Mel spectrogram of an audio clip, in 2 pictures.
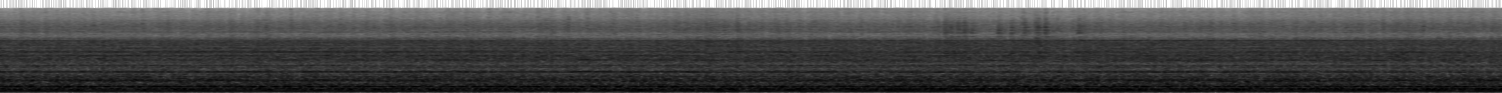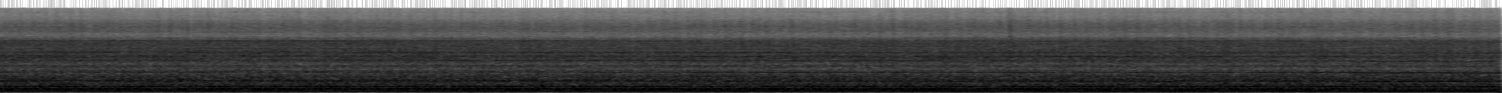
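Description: Tractor engine running steadily while pulling and driving a round baler through a hay field, the baler's pickup and chamber turning with it; the sound holds at an even pitch and level, with a steady whine over the engine.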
